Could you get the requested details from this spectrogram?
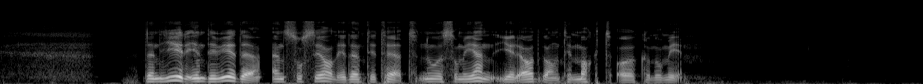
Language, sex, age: Norwegian, male, 36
